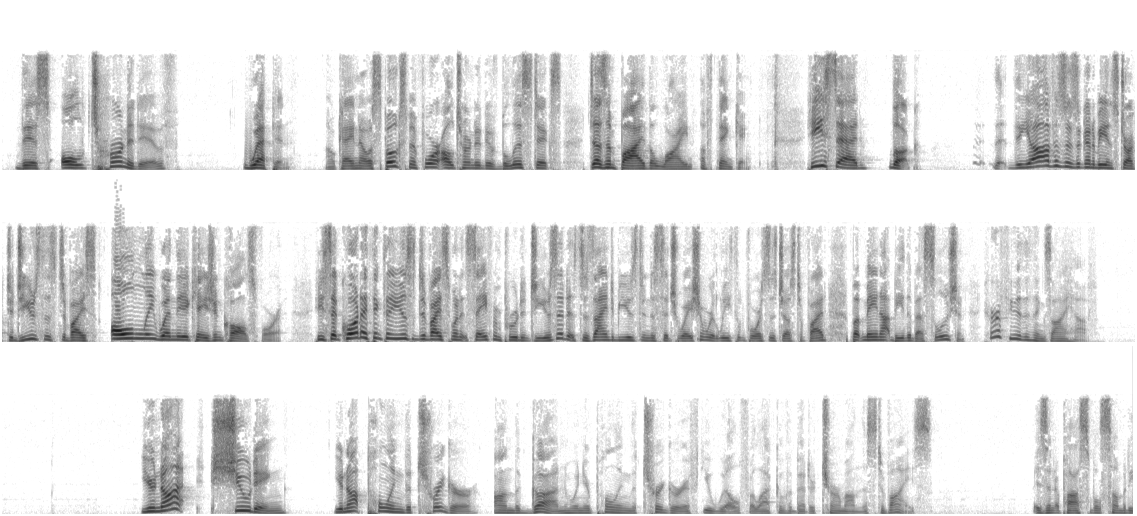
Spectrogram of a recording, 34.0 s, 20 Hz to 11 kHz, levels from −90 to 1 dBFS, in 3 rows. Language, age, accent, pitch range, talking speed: English, 40-59, American, 135-205 Hz, 205 wpm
